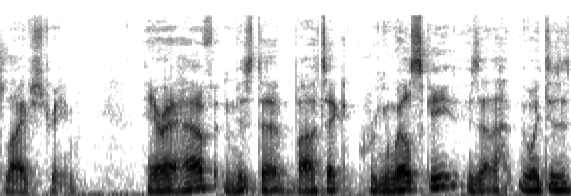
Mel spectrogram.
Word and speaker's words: Bartek Ringwelski: Bartek Ringwelski. Is that the way to pronounce it?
